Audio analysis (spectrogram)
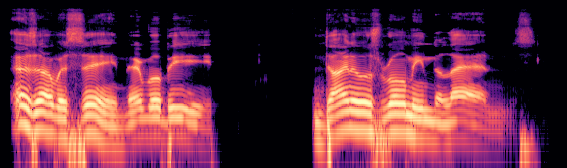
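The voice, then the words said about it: Exaggerated sultry, seductive voice. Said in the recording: “prepare to listen to my sexy voice”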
